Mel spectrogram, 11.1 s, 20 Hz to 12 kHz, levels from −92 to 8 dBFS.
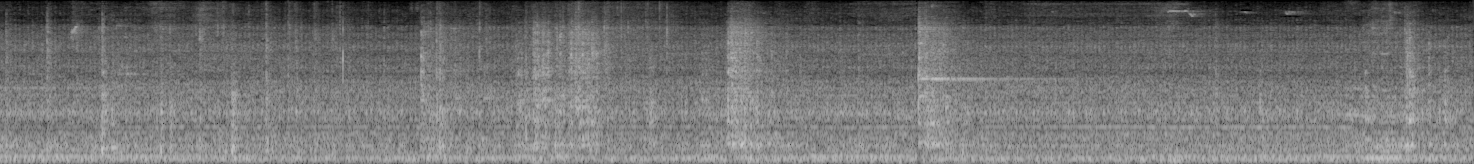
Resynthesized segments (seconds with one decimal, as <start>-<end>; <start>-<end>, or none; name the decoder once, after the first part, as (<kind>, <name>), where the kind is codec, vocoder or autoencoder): none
